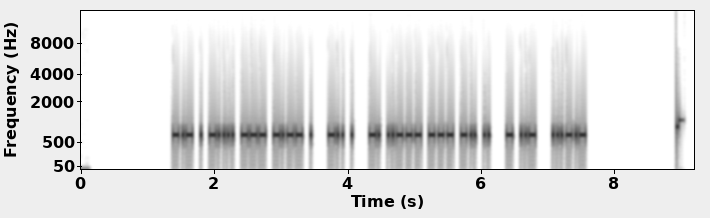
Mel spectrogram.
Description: Morse code, heard as a keyed tone, about 36 wpm, 700 Hz. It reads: KE6OYE DE N2ODI TU <SK>
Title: K1USN SST QSO Practice 35wpm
